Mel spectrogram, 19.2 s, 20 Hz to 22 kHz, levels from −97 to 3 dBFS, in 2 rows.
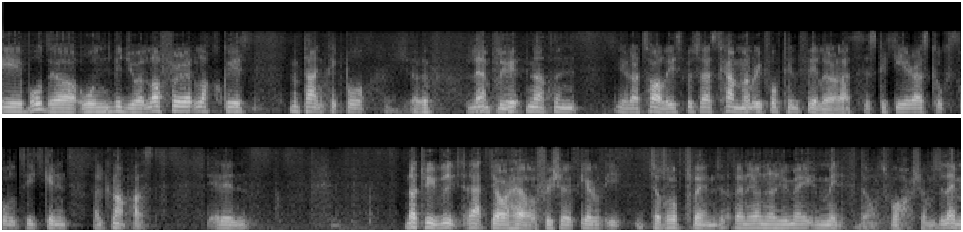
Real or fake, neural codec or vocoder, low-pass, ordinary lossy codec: fake; codec, 16 kHz in and 24 kHz out, 0.4 kbps, LongCat-Audio-Codec, fine tuned four codebook decoder; 7.2 kHz; none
